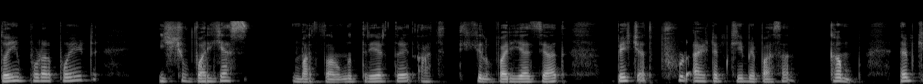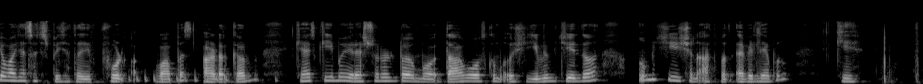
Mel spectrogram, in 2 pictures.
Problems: none marked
